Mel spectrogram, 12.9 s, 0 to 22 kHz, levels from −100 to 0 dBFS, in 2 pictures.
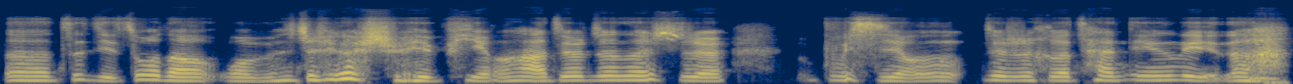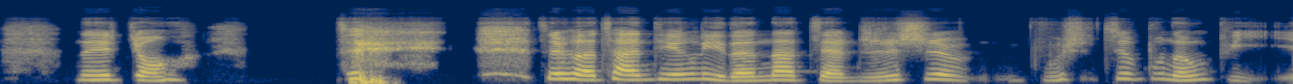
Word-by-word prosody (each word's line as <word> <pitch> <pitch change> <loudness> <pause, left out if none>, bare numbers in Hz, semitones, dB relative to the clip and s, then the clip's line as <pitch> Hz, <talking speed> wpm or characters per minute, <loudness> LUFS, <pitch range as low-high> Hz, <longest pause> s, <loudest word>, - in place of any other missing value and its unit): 嗯， 195 0 -3
自 230 - -7
己 180 -6 -6
做 220 +7 -2
呢， 175 -3 +1
我 165 -1 -6
们 170 +4 -8
这 200 +2 +2
个 275 - +5
水 185 -6 +5
平 170 0 -4
啊， 175 +1 +1
就 190 +2 -2
真 200 +1 -2
的 205 0 0
是 180 -5 +4 0.5
不 195 0 -8
行， 170 -3 +3 0.3
就 205 -2 -4
是 190 0 -3
和 185 -1 -3
餐 190 0 -3
厅 205 -1 -5
里 195 -3 +1
的 180 0 -2 0.6
那 215 -1 +2
种 200 -2 0 1.9
对， 255 - +3
就 260 - +2
和 215 -3 +5
餐 220 0 +4
厅 240 +1 -1
里 250 -5 0
的 180 -1 +2
那 210 +2 +1
简 180 -5 -1
直 175 +5 -4
是， 230 -2 +1 0.4
不 190 +3 -12
是 245 - -6
就 265 -1 -5
不 260 +1 -13
能 205 +1 -3
比。 190 +1 -12
195 Hz, 205 characters per minute, -21 LUFS, 180-220 Hz, 1.9 s, 个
